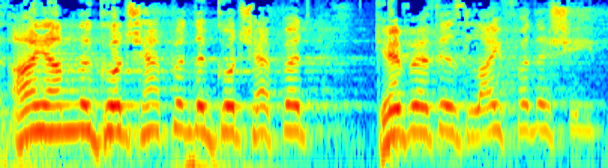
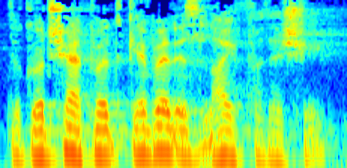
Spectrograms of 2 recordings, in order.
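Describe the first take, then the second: First: Loud, high ringing proclamation of "giveth"; loud pulpit proclamation; proclaimed. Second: Hushed, thoughtful recital; quiet, reflective quote. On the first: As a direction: preach "The good shepherd giveth" out full-voiced. Proclaimed loud, then repeated calmly. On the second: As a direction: draw them close with "The good shepherd giveth". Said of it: "Ah, note these words". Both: Acted.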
